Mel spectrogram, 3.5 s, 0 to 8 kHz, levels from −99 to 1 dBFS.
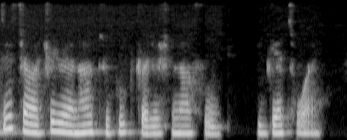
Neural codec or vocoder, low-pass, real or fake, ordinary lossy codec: none; 7.2 kHz; real; MP3, 64 kbps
